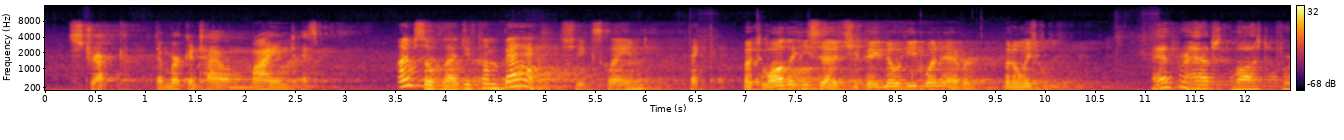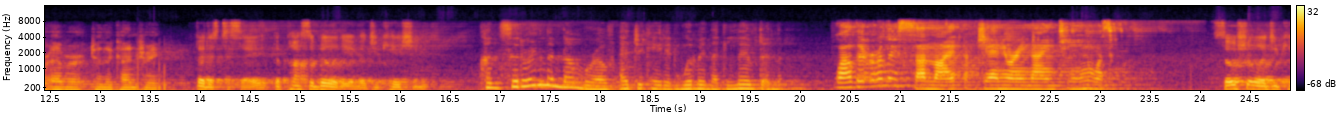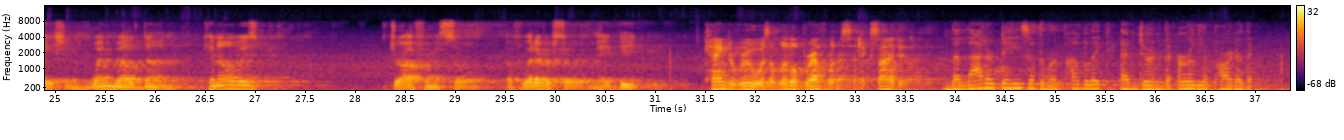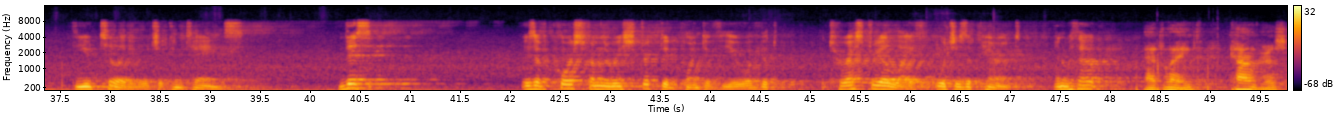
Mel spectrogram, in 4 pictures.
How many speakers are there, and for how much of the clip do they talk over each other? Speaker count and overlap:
7, no overlap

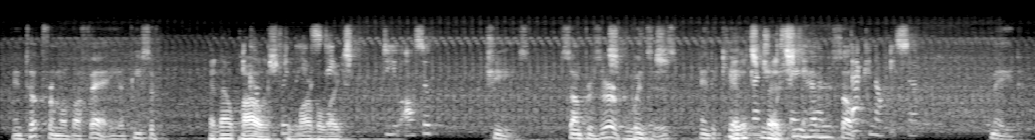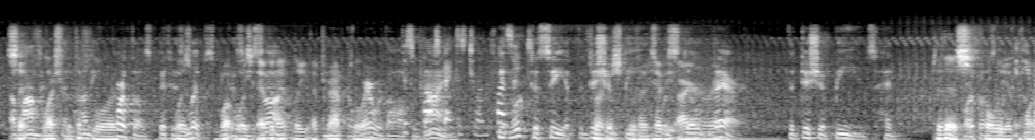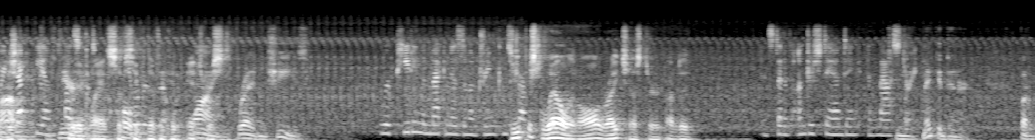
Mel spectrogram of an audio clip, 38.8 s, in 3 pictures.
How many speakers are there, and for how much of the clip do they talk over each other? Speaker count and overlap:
3, about 44%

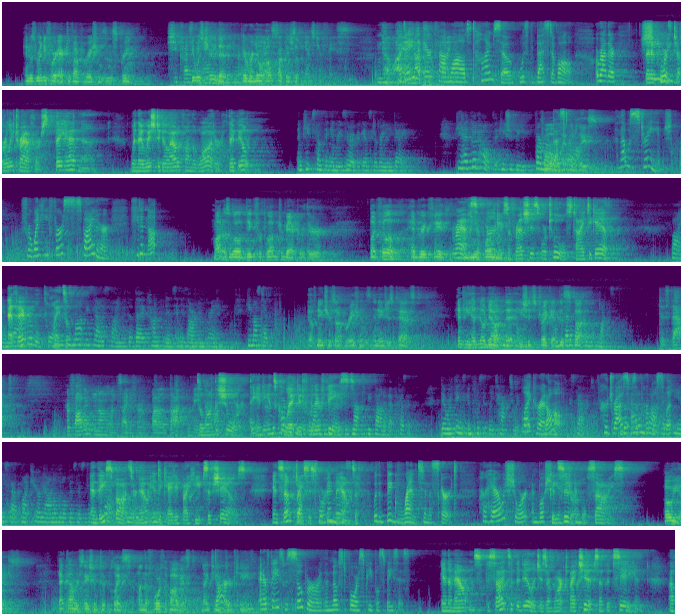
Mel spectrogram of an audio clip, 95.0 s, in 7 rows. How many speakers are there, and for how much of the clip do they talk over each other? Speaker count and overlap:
5, about 23%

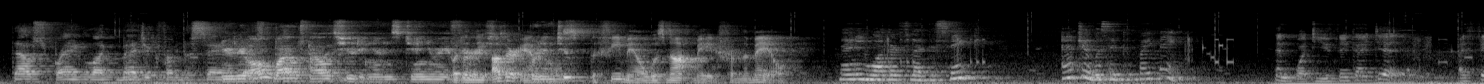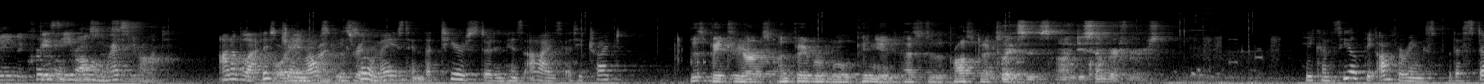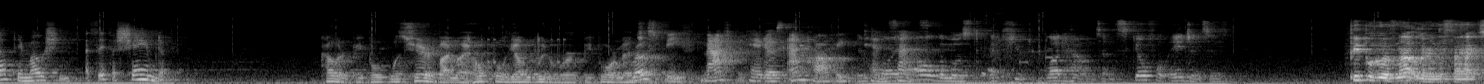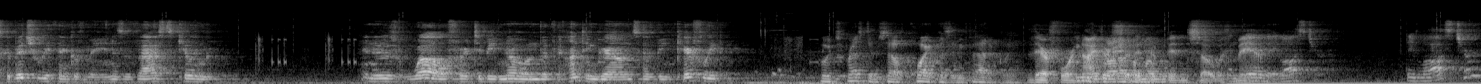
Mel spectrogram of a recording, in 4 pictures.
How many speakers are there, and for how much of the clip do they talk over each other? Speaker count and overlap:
8, about 15%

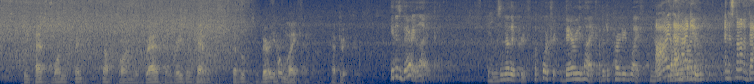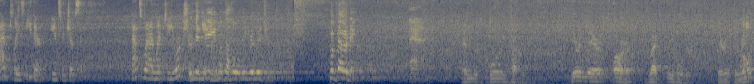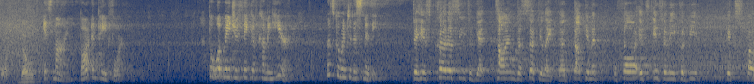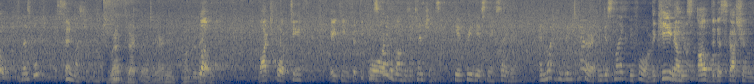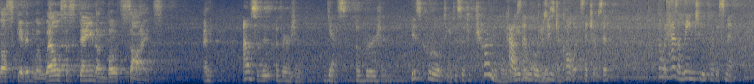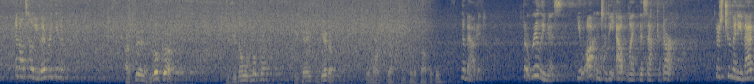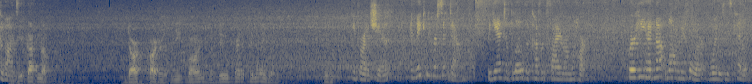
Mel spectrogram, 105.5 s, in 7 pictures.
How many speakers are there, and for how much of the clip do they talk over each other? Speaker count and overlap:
4, about 8%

